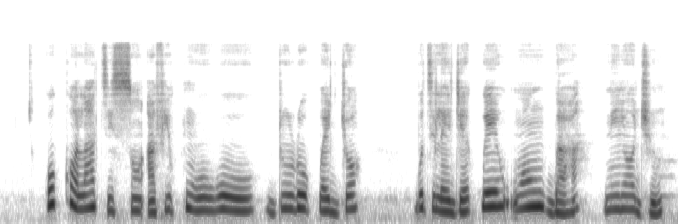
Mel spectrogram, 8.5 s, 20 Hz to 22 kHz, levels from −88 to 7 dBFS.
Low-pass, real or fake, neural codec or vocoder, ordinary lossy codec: 10.8 kHz; fake; vocoder, 24 kHz, 100 mel bands, Vocos; none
